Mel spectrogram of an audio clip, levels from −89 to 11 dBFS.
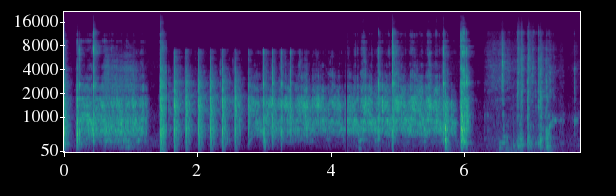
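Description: Everyday sounds: from 1.55 to 4.25 s, after a 20 ms gap, the audio turns dull with nothing above 7.1 kHz, a few decibels quieter over a faint new noise floor. The gap, level change and fresh noise, not just lost treble, point to a likely input switched to a poorer device.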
